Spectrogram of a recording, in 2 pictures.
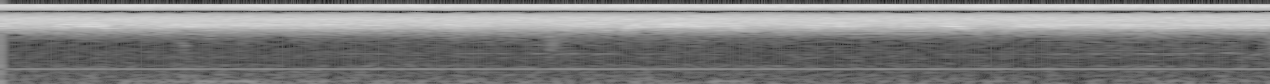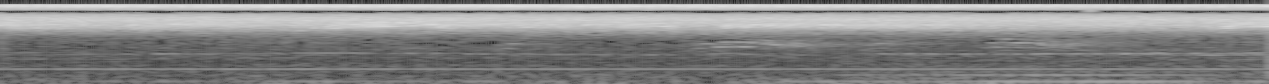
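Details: Cicadas chirping on a summer day in Shakujii Park, Tokyo: a dense, unbroken high-pitched hiss that holds steady for the whole stretch, with a faint low hum beneath and brief faint sounds near the end.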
